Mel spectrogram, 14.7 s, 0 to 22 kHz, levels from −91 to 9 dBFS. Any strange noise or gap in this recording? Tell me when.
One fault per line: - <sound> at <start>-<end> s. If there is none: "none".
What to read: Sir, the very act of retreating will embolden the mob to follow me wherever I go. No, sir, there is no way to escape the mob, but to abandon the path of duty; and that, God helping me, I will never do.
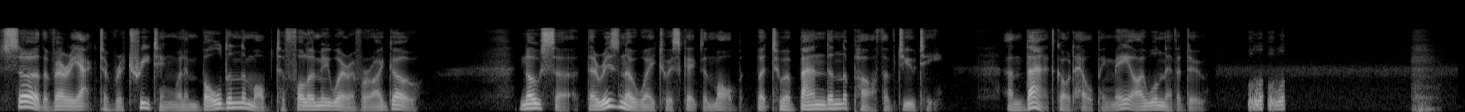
- laugh at 12.5-12.8 s
- breath at 14.1-14.4 s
